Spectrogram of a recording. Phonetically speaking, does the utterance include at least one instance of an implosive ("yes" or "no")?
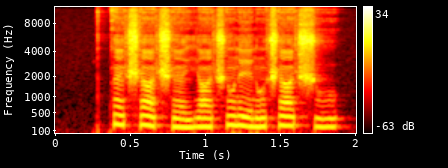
no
